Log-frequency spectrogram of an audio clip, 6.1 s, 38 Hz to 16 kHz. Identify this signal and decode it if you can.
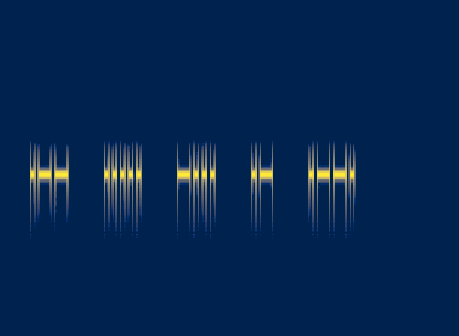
Morse code, heard as a keyed tone, about 22 wpm, spaced as for 12 wpm, 700 Hz. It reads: W5BAP
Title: USA Call Signs - 5 Characters - 3x Character Spacing - 22wpm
